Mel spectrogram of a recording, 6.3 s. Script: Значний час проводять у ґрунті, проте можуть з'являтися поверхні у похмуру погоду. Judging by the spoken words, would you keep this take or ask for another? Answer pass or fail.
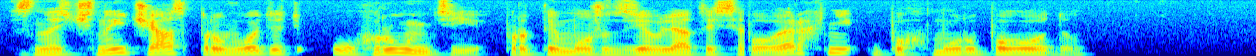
pass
